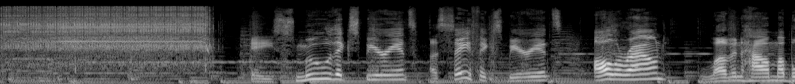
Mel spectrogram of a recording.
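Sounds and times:
electric body hair trimmer buzzing: 0.0s - 2.2s
speech: 2.5s - 7.9s.

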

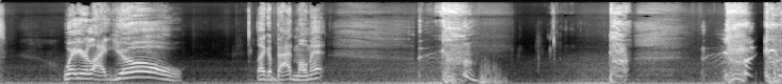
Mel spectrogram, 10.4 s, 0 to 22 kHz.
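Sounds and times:
speech: 0.8s - 2.5s, 3.4s - 4.4s
throaty strained breaths: 4.4s - 5.6s, 8.5s - 9.4s
person coughing harshly in a coughing fit: 5.6s - 6.8s, 8.1s - 8.5s, 9.4s - 10.4s.

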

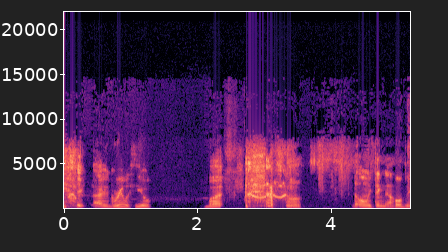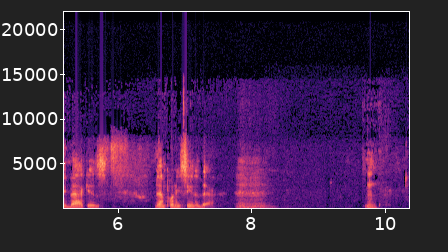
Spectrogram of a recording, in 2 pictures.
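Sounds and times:
person coughing sharply: 0.0s - 0.3s, 2.7s - 3.6s
speech: 0.0s - 1.4s, 2.1s - 8.3s, 9.7s - 10.0s
faint catch of breath: 7.8s - 8.3s.

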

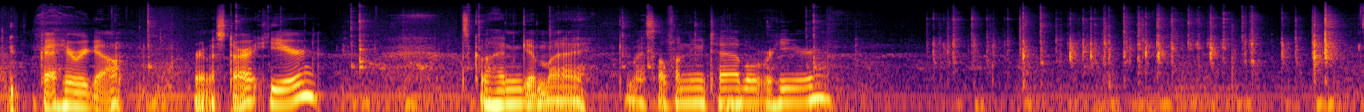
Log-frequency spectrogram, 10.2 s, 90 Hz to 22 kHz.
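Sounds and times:
low hum: 0.0s - 10.2s
speech: 0.3s - 2.7s, 3.6s - 6.4s
typing on a computer keyboard: 2.6s - 2.9s, 6.9s - 10.2s.

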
